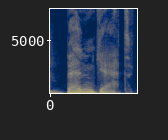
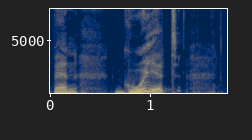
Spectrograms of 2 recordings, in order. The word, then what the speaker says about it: Benguiat: similar but I'm using Ben guat condensed or Ben Ghat condensed it's actually pronounced Ben yet it looks like Ben gwit but let me spell it for you be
